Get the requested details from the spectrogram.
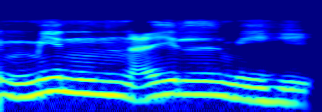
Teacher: min ilmihi, nunnya jangan dipantulkan. Jangan minni, tapi min ilmihi.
